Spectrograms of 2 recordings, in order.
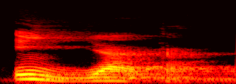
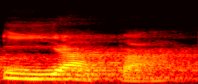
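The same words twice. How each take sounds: First: The y sound is held long and doubled. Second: The y sound is short and single. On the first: It means 'you'. The speaker calls it right. "Bacaan yang benar itu pakai tasydid" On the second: It means 'sun'. The speaker calls it wrong. "enggak pakai tasydid"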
